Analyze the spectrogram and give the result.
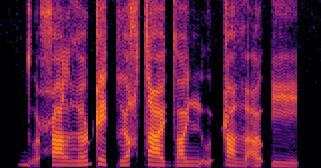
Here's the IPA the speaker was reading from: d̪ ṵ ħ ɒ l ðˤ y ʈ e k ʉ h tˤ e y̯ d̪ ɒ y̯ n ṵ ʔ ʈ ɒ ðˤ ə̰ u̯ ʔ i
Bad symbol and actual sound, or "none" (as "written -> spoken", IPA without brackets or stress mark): h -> χ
